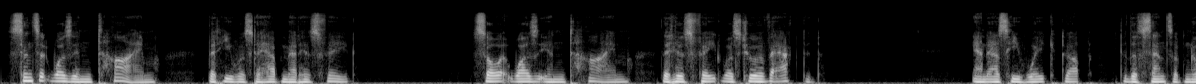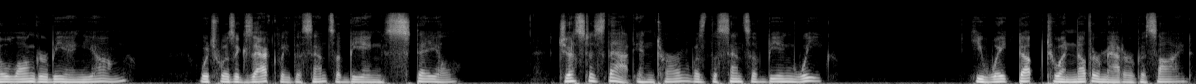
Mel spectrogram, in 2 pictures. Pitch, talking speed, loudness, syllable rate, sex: 120 Hz, 160 wpm, -17 LUFS, 4.7 syllables/s, male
